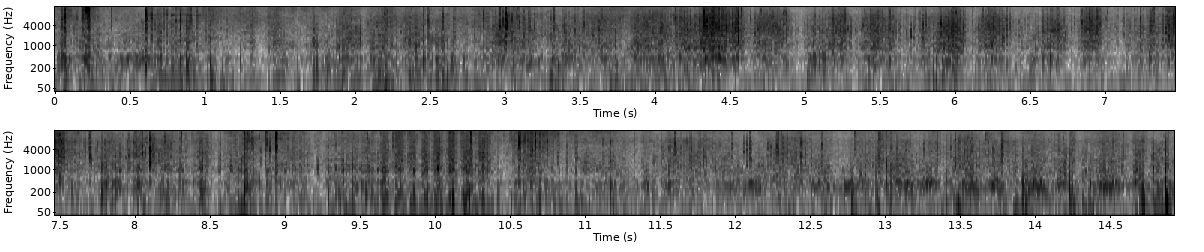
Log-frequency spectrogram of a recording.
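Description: Long nails scratch and tap a small, hollow, white quilted faux leather backpack with gold chain hardware. A steady stream of crinkly scratching is heard, with short, dry taps that die away at once. The texture stays bright and rustling throughout.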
